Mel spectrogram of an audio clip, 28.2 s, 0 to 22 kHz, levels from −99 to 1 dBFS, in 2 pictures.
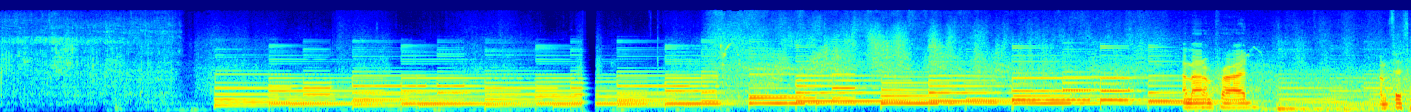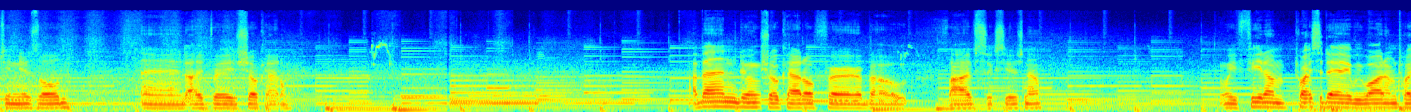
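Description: Short concealed packet loss occurs at 4.13, 7.85, 11.97, 18.57, 21.67 and 27.17 s: 20 to 40 ms never arrived, so the receiver extended the preceding sound, leaving brief smears or wobbles. A burst of packet loss from 5.81 to 5.97 s lost about 140 ms; concealment stretched the last sound for most of it and faded to a short silence before the audio resumed with that stretch missing.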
